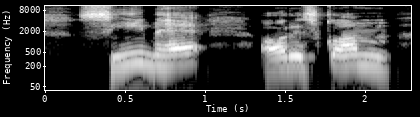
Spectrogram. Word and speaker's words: سیب: تو ایپل جو ہے اس کے لیے لفظ سیب ہے، فارسی میں اس کا تلفظ سیب ہے، اور اس کو ہم مزید وضاحت کے لیے سیب درختی بھی کہہ سکتے ہیں.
